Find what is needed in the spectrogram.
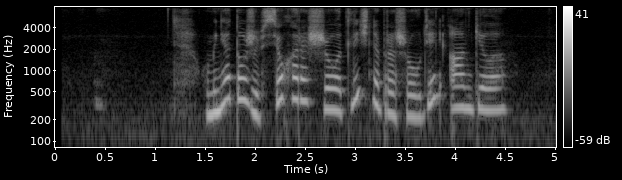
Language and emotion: Russian, positive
